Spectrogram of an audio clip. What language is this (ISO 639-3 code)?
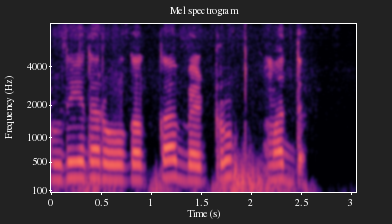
kan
